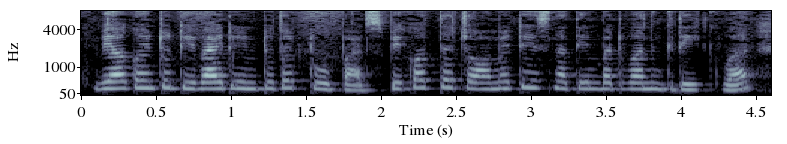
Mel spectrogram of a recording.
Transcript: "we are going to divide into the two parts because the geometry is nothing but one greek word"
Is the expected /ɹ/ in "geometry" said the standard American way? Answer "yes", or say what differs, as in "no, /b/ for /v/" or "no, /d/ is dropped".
no, /ɹ/ is dropped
